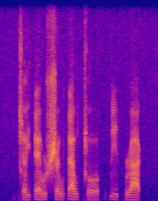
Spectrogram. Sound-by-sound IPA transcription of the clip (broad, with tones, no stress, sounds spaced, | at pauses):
c ə˨˩˨ j ɗ ɛ˨˩˦ w ʂ ə˨˩˦ w ɗ a˧ w c o˨˩ | ɓ i˨˩ p̚ ɹ a˨˩ k̚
